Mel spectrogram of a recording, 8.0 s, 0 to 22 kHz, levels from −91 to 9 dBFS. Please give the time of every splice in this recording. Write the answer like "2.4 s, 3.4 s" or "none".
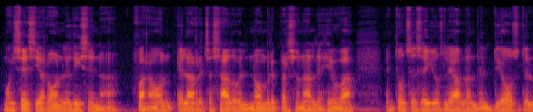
none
